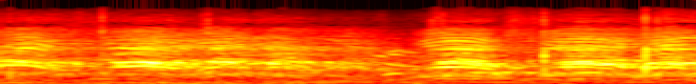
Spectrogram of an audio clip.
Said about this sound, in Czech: bouří Klatovský dvůr. Utkání tady sledujeme na obrovské LED obrazovce.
